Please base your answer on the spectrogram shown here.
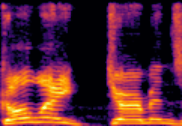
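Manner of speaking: halting, broken English. A woman in an open hut confronts newcomers, in broken English. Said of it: "in broken English".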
